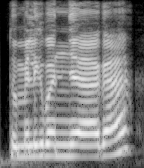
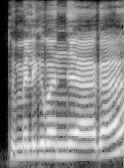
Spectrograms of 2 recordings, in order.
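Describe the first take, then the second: No difference in how they are said.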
